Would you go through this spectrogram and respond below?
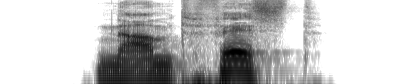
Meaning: second-person plural preterite of festnehmen
- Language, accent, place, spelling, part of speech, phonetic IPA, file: German, Germany, Berlin, nahmt fest, verb, [ˌnaːmt ˈfɛst], De-nahmt fest.ogg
